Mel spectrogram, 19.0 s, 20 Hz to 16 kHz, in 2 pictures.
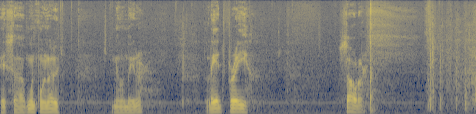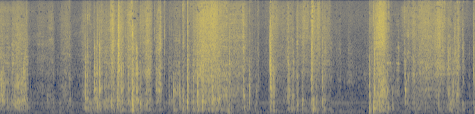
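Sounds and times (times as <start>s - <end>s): packaging rustling: 8.5s - 19.0s.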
